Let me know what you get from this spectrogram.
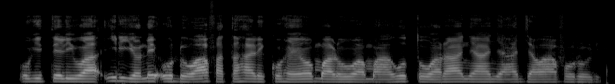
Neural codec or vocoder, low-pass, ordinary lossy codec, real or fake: codec, 44.1 kHz, 7.8 kbps, Pupu-Codec; none; none; fake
